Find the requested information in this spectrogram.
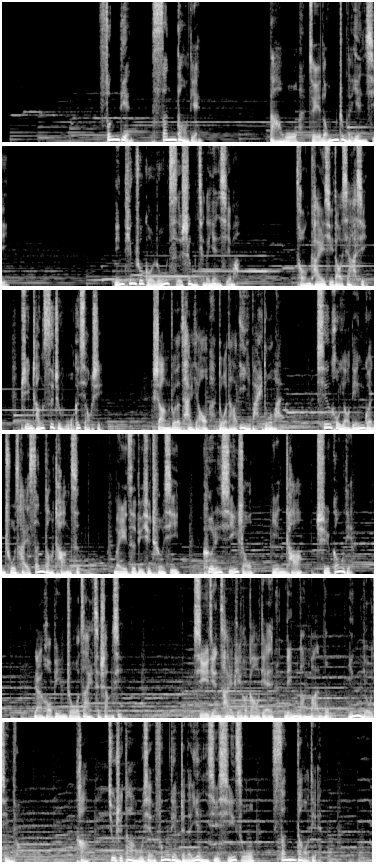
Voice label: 男 纪录片; 舌尖-大悟最隆重的宴席

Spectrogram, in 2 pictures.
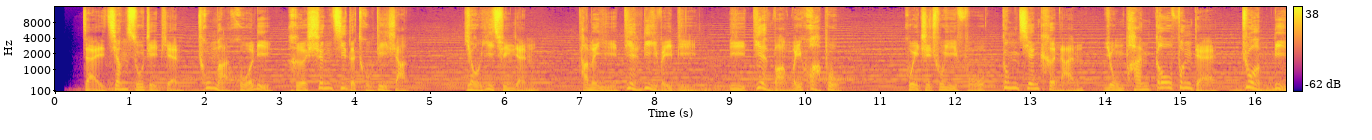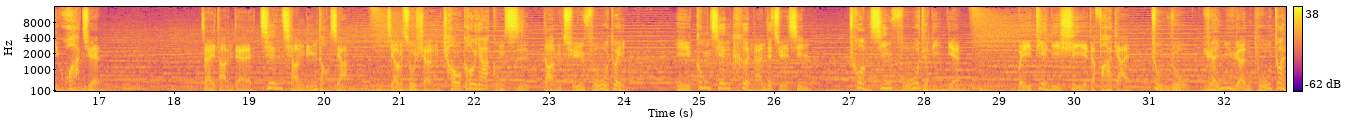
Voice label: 男 党建; 省超党建

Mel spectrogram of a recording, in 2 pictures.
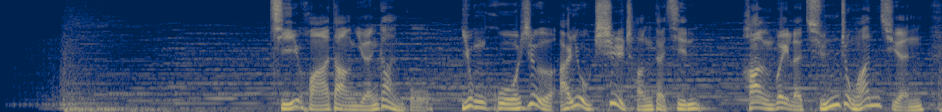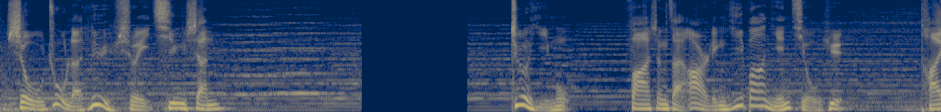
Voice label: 男 专题 党建; 吉华党建

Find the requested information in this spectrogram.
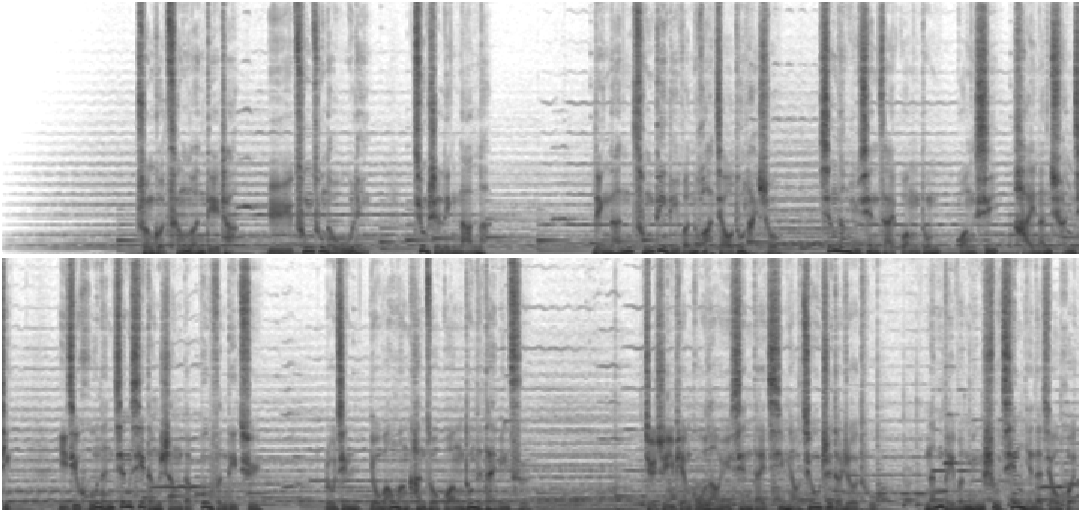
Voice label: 男,舌尖风格 岭南

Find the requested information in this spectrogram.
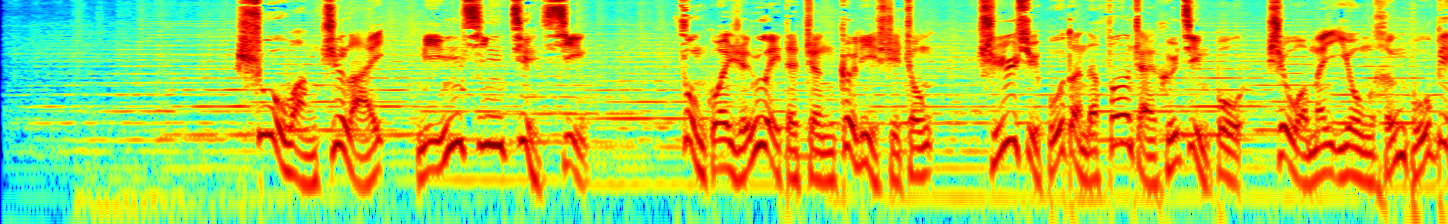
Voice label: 男 企业宣传 年会; 阳光人寿年会

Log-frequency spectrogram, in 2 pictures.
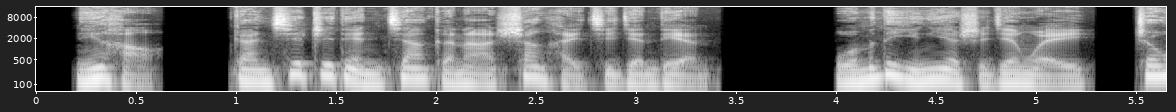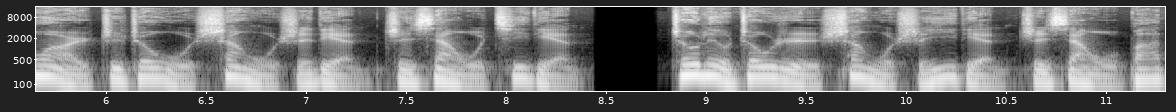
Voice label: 英男 中文 公司彩铃

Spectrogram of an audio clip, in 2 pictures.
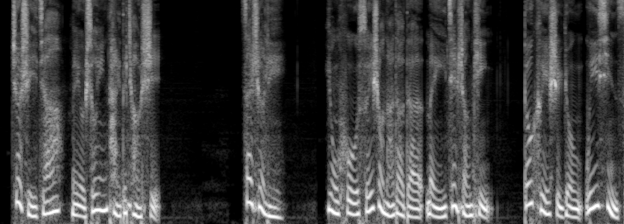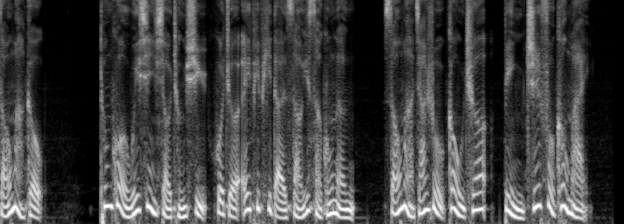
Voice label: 女 解说感; 这是一家没有收银台的超市

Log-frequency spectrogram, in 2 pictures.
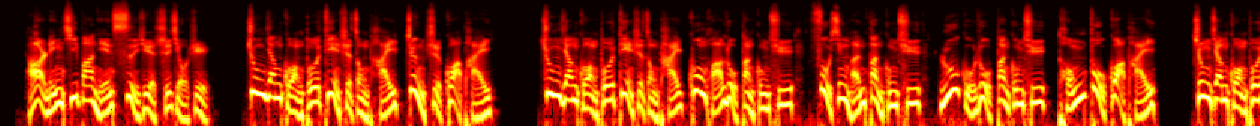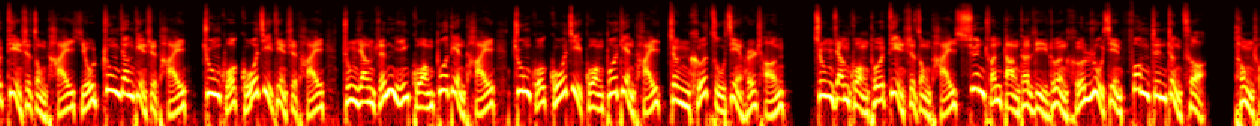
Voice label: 男 专题 大气; 中央电视总台

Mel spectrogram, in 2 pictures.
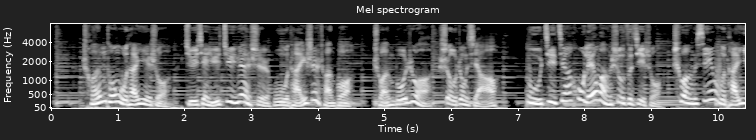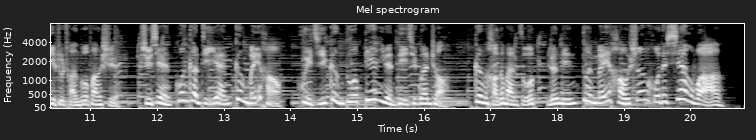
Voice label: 男 广电广告; 5G; 互联网

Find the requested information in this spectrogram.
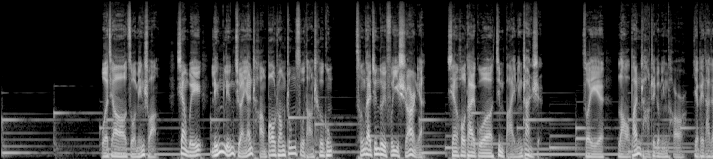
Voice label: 男 老班长 人物介绍

